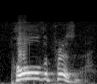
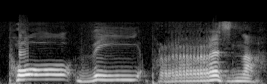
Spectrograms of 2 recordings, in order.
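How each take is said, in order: First: Loud, higher PAUL, falling away through prisoner; emphatic proclamation. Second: Very slow, loud PRISONER with each word stretched out; drawn-out proclamation. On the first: Preacher repeats Paul's title to the congregation, emphatic proclamation. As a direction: punch out the title without stretching it. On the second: Preacher proclaims Paul the prisoner to the congregation, drawn-out proclamation. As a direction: proclaim it grandly, lingering on every word. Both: Shown as a demonstration.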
